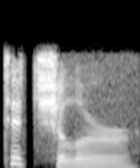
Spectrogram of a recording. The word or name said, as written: titular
